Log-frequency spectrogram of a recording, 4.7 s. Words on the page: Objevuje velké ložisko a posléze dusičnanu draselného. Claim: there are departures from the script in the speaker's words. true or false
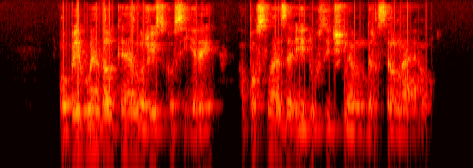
true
